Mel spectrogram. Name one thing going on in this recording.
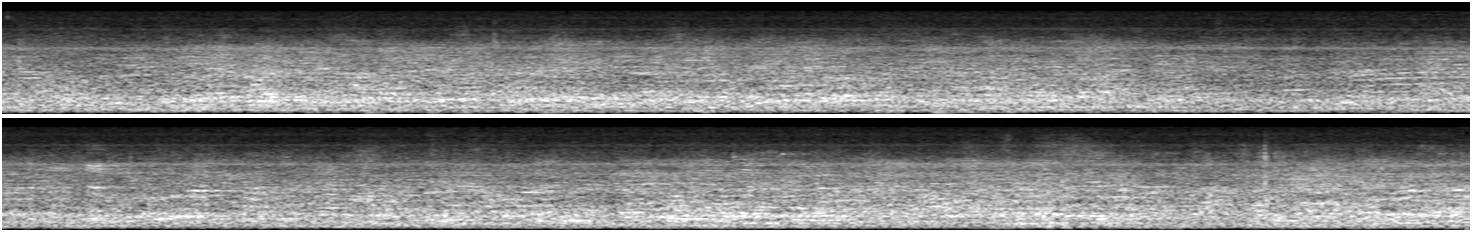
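A crowd of people murmur and chatter in a large echoing hall.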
